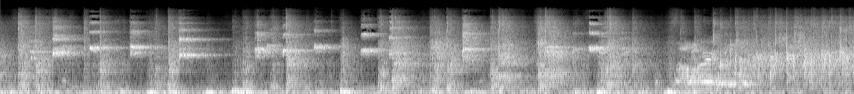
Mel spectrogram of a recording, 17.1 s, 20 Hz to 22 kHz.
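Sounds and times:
squash ball hitting rackets and walls: 0:00.0 - 0:14.2
shoes squeaking on wooden floor: 0:00.4 - 0:08.4, 0:09.2 - 0:09.8, 0:11.3 - 0:13.2.

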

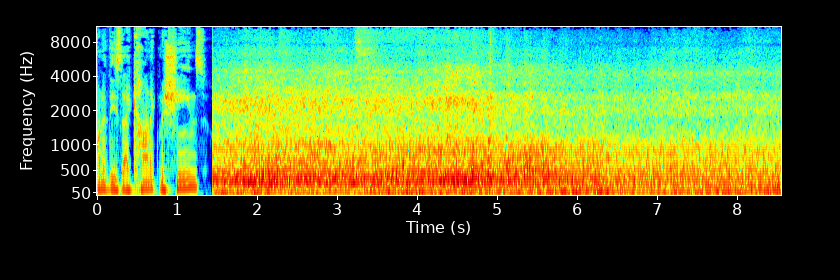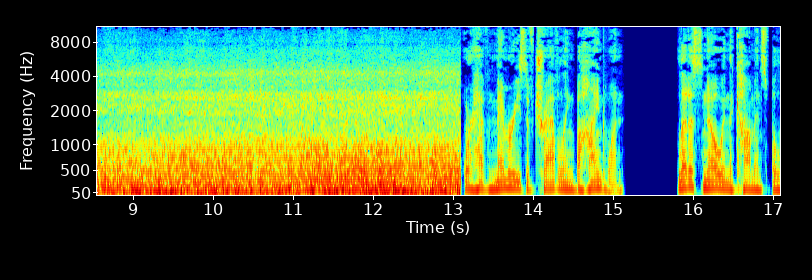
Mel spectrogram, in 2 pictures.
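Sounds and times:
freight train wheels on rails: 0:01.4 - 0:13.1.

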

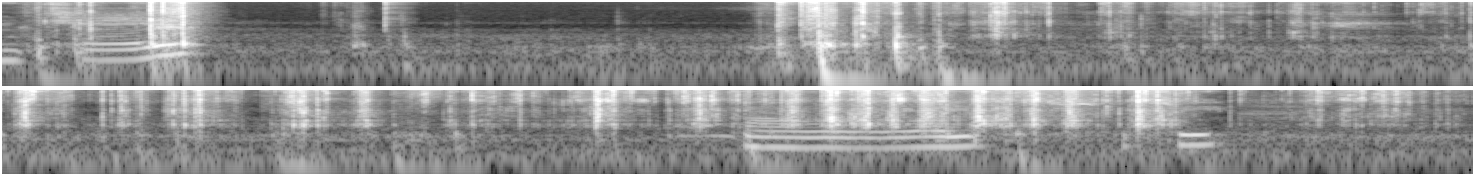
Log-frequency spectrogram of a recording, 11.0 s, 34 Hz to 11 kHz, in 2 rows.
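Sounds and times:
plastic puzzle cube clicking: 0:05.6 - 0:10.0.

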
